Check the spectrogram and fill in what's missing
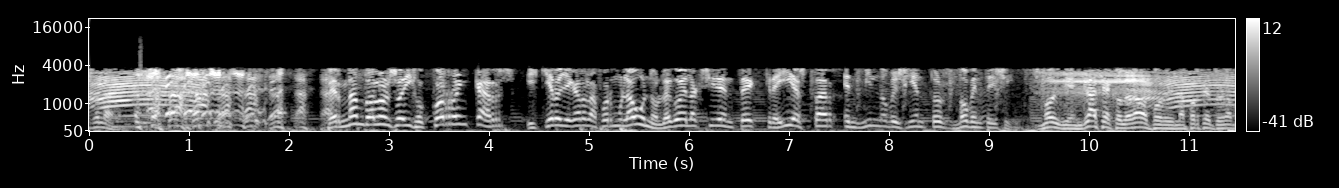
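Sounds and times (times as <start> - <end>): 
cow mooing in a long low call: 0.0 - 1.2, 9.5 - 11.4
laughter: 0.0 - 2.6
speech: 0.0 - 11.4.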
